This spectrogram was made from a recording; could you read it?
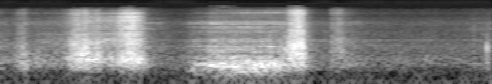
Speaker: wonder who's snoring.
